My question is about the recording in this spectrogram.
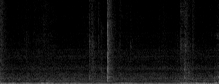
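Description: Steady hum of a hot-air rework station blowing on the board. Sharp clicks from fingers handling the tuner module and its connector come once at the start and again about a second in.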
